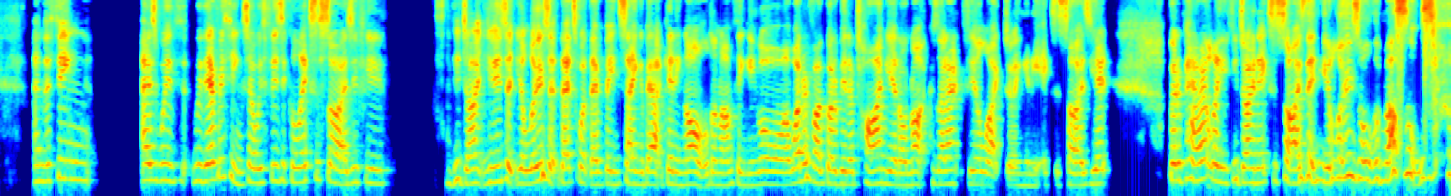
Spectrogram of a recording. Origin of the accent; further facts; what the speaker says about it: Australia; If we're Australian and we go overseas, whether we are aware of it or not, we represent Australia. How we are is how other people will relate with Australians.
